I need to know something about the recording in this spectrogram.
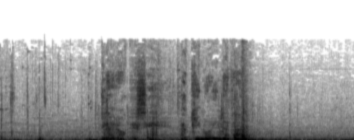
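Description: A wooden crate lid creaks and bangs open.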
